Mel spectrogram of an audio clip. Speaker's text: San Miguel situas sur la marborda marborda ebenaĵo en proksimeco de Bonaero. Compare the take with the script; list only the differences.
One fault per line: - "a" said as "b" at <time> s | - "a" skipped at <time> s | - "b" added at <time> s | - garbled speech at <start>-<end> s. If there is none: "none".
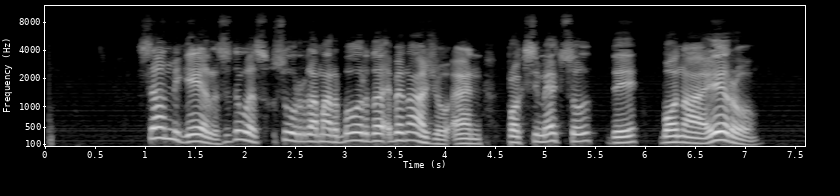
- "marborda" skipped at 3.4 s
